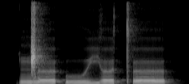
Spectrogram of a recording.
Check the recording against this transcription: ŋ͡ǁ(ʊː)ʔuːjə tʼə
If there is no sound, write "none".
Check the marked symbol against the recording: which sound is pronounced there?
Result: əː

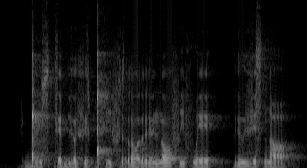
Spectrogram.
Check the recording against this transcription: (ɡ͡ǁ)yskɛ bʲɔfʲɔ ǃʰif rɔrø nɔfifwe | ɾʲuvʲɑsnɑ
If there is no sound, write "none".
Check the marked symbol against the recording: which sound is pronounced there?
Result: ɡ͡ǃ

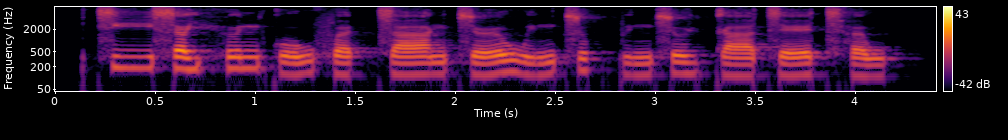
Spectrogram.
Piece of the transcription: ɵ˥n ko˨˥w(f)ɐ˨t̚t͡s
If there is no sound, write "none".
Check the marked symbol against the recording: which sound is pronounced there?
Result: f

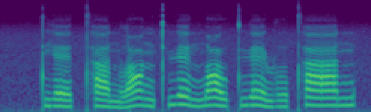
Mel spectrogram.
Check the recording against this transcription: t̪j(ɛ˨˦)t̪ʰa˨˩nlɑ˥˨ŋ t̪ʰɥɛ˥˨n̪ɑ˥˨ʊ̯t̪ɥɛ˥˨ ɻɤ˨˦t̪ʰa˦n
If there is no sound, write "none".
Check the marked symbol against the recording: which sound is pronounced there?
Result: ɛ˨˦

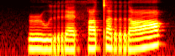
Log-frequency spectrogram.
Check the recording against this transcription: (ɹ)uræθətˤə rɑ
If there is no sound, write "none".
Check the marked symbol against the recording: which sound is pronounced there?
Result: ɹ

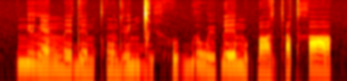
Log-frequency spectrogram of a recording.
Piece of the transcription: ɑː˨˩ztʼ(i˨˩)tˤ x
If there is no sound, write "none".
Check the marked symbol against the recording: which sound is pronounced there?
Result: i˧˥˧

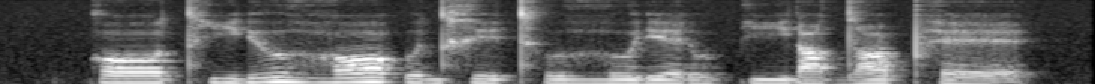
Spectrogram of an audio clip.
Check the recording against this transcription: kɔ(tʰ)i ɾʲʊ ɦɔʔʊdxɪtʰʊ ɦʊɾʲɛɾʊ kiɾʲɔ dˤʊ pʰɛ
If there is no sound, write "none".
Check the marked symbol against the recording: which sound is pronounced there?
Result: tʰ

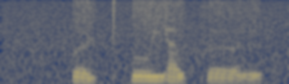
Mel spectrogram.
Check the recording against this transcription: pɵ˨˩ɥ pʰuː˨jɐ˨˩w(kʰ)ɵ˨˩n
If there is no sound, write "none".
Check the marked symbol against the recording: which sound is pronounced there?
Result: k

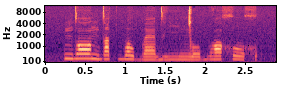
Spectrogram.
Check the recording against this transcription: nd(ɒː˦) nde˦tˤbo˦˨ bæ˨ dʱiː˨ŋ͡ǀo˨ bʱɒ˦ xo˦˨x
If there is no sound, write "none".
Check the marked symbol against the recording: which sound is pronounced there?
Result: ɒː˦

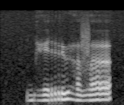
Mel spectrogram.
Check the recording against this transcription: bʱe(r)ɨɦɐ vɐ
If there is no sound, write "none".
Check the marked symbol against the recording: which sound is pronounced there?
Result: r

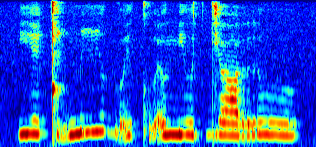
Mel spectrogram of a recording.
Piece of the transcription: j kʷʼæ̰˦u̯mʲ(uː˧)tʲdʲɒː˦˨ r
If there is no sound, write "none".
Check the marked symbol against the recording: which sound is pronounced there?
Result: uː˧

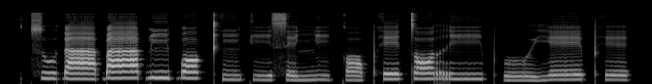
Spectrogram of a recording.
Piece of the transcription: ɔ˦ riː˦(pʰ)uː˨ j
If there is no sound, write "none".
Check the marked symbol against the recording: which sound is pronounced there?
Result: pʰ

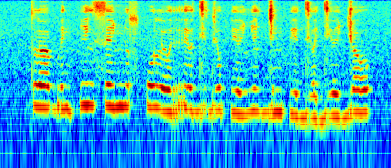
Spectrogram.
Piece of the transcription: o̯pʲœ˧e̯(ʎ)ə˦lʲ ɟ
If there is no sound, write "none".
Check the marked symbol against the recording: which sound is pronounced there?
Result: ʎ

